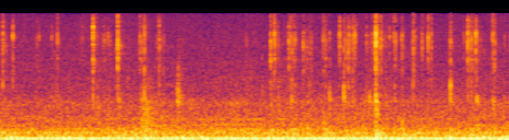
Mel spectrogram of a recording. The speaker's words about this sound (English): Can hear you type.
